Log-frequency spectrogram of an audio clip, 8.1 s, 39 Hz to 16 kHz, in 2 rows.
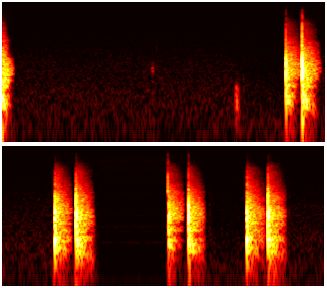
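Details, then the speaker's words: Simulated normal lub-dub heart rhythm: a lecturer on rheumatic heart disease gives four paired knocks for short first and second sounds, with a longer pause between pairs for the longer diastole. "Heart sound is just like that. 1, 2. 1, 2, 1, 2. So they are short-lived."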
